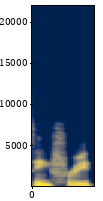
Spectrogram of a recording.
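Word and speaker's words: Seyfried: I think it's Seaf Freed. Maybe it's how it's pronounced.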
